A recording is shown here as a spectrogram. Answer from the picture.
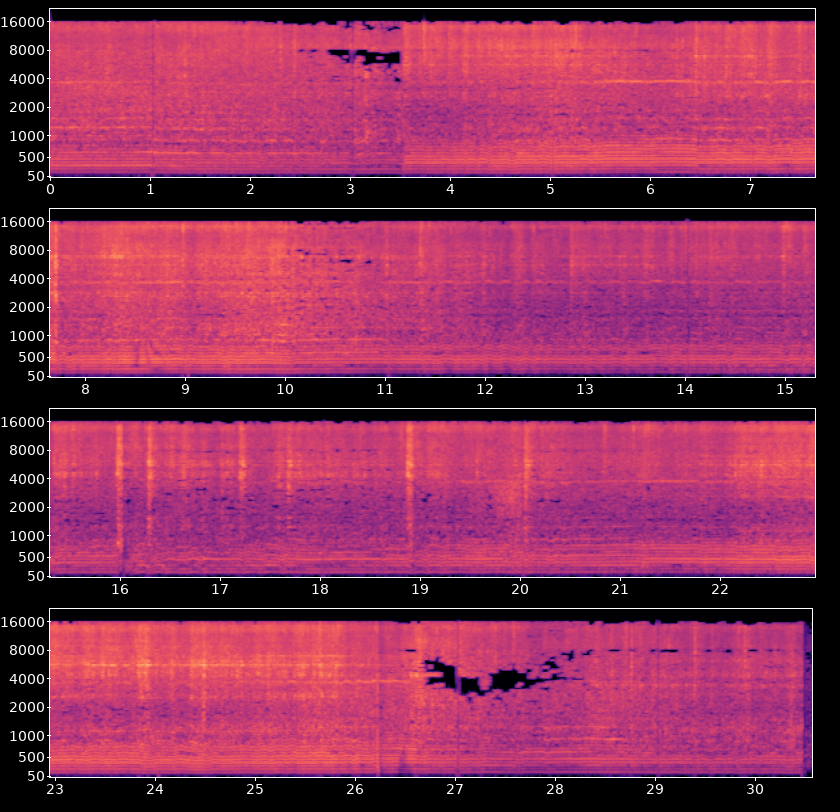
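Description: Small gasoline engine of a piece of lawn equipment running steadily at high speed, its pitch holding nearly constant with only slight swells in loudness.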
